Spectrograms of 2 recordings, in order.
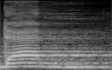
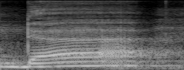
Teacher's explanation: Jadi bukan dan tapi da, karena di akhir ayat, di akhir kalimat mad iwad, setiap tanwin fathah posisinya di akhir, maka suara n-nya hilangkan digantikan ke bunyi panjang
